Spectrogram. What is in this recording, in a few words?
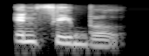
"enfeeble", Indian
